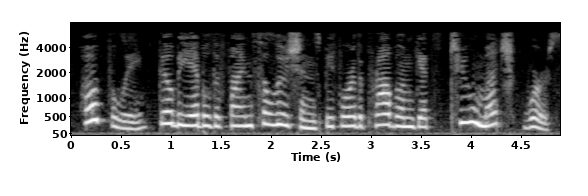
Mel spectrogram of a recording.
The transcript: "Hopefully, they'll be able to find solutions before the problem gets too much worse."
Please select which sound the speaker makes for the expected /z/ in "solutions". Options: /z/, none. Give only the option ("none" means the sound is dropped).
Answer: /z/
